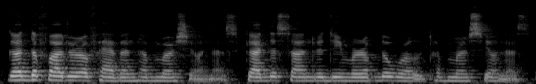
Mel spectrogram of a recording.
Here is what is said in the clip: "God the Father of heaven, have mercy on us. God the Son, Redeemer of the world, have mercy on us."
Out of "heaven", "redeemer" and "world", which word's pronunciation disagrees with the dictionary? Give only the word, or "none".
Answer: none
